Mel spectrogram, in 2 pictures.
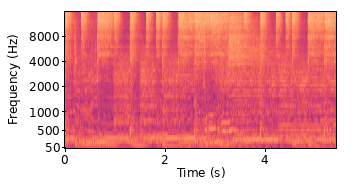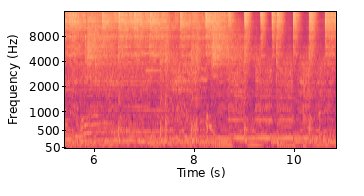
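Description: Live blues-rock band playing: electric guitar lead lines with bent notes over bass, keyboards and drums.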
